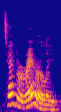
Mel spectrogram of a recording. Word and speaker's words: temporarily: Again, temporarily. Từ này trọng âm rơi vào âm tiết thứ 3. Các bạn nhớ nhấn vào âm re ở âm tiết thứ 3 là temporarily.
